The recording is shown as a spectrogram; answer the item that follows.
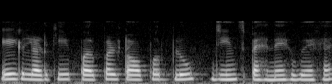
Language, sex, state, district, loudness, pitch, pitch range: Hindi, female, Chhattisgarh, Jashpur, -15 LUFS, 225 Hz, 220-235 Hz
